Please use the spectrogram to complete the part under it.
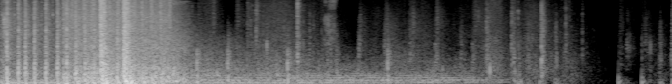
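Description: A loud blast roars and slowly fades.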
